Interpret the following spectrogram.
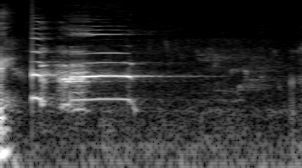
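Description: A rooster crowing once: a single crow of about a second that trails off.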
